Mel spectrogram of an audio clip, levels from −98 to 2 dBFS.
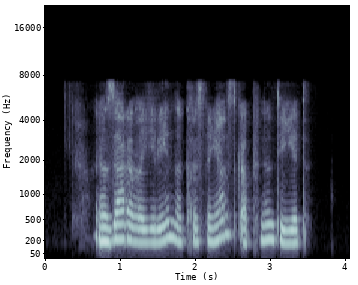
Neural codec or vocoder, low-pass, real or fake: codec, 16 kHz, 1.1 kbps, Voila-Tokenizer; 7.2 kHz; fake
